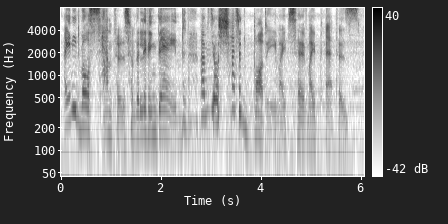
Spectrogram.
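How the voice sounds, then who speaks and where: A woman reading out the lines of a cold scholar of undeath from a video game, in a slow, measured way. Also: low-pitched, sing-song, a bit bright, slight background noise, full character voice. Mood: ominous. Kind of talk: reading game dialogue aloud. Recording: game music behind the voice.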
